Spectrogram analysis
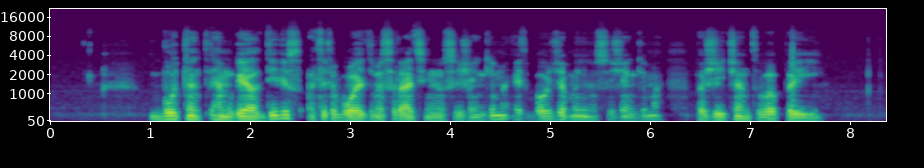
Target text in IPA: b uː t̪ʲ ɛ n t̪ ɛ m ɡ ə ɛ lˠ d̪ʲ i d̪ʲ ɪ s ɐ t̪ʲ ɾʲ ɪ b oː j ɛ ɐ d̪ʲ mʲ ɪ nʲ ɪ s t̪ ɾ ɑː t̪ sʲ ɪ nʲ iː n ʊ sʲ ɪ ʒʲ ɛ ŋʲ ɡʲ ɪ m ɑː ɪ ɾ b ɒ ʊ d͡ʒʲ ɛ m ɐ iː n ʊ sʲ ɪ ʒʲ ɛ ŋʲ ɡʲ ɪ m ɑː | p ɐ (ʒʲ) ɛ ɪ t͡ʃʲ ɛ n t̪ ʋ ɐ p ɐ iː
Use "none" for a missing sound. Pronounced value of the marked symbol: ʒʲ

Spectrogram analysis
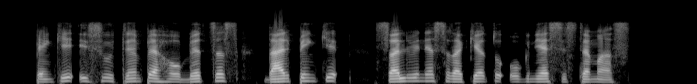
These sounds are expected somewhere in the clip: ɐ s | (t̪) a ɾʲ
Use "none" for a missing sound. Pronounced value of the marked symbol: d̪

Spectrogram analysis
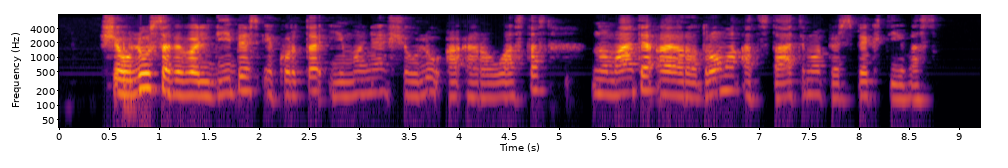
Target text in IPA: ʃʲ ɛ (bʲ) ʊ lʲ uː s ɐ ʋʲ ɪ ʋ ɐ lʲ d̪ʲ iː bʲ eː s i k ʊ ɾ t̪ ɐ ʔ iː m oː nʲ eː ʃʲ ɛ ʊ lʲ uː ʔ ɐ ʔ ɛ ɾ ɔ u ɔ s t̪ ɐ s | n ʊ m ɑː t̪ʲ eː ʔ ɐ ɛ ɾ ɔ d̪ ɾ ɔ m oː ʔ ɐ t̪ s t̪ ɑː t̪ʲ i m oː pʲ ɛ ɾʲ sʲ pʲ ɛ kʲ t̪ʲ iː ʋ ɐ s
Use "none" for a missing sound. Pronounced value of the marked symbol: none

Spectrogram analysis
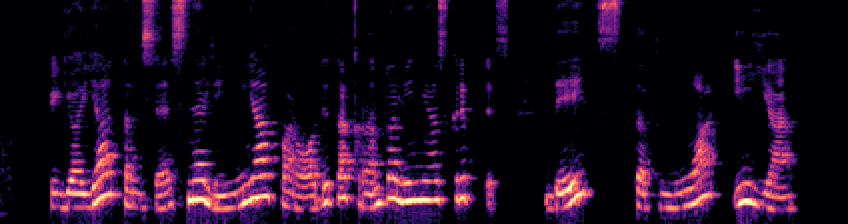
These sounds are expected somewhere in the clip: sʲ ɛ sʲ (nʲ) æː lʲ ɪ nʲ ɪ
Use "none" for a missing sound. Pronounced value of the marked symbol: nʲ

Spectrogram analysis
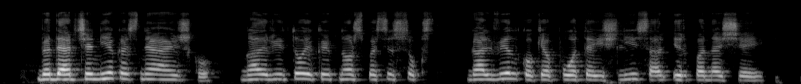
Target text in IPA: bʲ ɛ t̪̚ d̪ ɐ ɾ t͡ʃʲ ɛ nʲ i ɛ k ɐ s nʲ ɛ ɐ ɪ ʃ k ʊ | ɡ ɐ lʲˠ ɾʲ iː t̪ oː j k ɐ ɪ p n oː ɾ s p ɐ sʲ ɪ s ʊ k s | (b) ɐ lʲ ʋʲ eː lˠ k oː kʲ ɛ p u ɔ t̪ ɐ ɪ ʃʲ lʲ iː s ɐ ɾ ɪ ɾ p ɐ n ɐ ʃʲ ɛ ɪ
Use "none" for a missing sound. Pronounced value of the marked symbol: ɡ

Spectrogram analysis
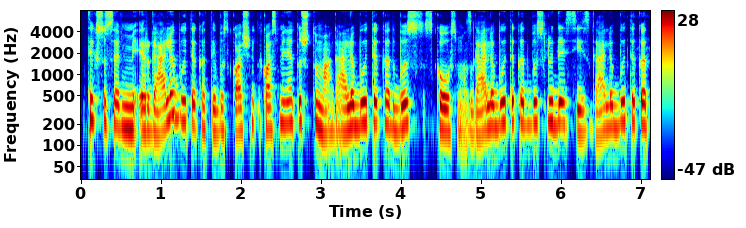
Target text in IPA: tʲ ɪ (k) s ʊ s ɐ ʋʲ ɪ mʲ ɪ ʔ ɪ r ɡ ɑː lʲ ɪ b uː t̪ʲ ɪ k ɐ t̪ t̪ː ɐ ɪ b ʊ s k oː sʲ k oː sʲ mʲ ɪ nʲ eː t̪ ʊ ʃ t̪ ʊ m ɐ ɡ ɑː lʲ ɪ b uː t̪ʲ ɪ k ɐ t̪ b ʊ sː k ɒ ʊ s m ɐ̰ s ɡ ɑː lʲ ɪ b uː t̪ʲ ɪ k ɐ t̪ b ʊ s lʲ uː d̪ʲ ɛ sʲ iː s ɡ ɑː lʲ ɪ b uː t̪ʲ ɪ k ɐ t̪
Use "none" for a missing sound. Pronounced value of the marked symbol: k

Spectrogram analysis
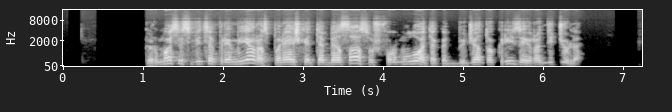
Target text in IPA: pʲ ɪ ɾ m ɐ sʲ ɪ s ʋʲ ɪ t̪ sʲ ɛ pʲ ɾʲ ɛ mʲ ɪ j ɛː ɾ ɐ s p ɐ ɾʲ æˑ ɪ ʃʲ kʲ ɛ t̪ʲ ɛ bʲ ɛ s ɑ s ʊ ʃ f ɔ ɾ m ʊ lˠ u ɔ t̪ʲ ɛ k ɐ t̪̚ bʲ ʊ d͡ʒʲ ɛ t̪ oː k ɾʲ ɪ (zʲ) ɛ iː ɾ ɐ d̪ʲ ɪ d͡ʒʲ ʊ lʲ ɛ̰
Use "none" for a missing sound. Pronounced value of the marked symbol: zʲ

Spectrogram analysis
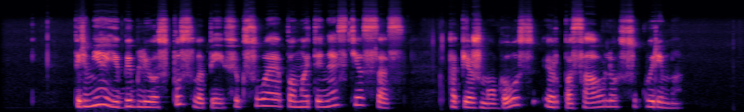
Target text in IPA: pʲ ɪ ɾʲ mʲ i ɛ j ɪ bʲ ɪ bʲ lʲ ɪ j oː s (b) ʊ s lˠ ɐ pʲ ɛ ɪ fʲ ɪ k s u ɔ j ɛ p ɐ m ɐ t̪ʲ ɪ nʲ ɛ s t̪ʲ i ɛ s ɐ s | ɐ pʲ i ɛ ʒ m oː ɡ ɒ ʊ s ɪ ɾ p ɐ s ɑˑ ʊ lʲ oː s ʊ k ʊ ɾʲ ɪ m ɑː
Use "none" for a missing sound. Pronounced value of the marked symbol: p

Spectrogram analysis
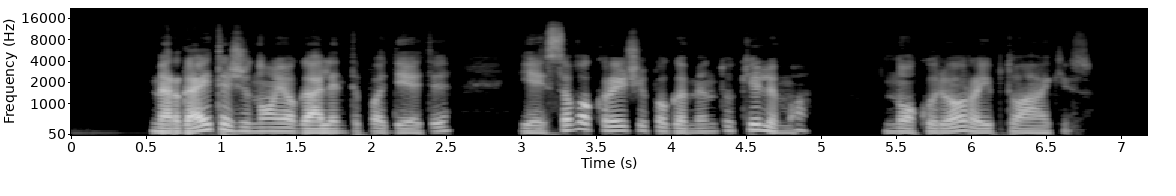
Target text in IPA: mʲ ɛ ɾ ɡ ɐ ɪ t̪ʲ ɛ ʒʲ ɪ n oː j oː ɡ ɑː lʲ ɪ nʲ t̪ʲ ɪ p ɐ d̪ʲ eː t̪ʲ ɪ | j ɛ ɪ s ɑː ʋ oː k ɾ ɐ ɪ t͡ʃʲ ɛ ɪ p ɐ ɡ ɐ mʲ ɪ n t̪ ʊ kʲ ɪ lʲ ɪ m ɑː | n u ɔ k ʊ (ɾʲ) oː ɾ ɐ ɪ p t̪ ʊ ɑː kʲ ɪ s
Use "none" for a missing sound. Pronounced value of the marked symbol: ɾʲ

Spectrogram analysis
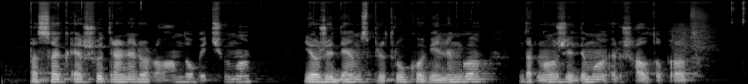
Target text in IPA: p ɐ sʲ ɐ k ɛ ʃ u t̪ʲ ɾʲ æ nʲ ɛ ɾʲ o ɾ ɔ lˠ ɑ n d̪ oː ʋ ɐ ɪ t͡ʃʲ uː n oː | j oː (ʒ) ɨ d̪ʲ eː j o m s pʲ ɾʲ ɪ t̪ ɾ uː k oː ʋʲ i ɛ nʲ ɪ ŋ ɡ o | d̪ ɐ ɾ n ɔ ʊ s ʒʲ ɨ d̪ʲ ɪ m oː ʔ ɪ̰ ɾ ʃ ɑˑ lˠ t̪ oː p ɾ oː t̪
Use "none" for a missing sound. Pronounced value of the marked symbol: ʒ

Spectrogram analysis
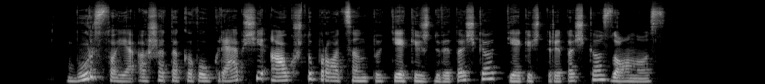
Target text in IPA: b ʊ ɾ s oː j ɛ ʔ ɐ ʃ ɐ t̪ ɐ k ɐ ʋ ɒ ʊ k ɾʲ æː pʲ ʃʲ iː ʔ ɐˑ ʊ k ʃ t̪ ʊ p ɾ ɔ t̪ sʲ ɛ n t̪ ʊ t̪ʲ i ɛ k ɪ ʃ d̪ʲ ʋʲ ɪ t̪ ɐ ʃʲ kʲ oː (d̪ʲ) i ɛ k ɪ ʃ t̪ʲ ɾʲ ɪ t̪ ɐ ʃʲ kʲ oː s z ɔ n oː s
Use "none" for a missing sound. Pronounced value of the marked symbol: t̪ʲ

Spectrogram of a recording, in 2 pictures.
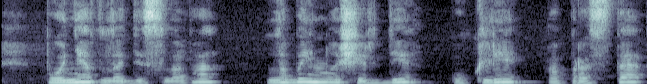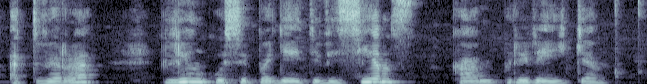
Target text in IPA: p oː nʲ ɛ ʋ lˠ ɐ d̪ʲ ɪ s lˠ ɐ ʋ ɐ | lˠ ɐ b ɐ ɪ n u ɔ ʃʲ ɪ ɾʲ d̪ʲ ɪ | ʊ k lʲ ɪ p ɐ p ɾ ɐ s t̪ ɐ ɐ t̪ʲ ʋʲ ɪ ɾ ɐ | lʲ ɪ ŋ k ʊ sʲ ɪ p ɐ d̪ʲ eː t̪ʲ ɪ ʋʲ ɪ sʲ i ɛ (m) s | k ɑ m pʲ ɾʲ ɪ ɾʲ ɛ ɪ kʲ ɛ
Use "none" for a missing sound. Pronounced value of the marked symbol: m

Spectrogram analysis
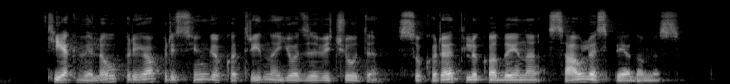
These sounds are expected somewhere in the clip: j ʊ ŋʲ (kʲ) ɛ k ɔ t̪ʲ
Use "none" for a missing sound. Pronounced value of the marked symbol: ɡʲ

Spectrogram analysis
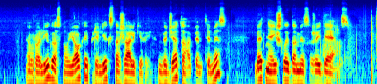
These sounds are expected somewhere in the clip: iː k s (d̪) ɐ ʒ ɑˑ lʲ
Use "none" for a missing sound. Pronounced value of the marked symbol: t̪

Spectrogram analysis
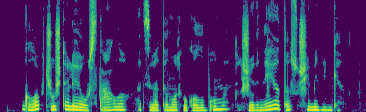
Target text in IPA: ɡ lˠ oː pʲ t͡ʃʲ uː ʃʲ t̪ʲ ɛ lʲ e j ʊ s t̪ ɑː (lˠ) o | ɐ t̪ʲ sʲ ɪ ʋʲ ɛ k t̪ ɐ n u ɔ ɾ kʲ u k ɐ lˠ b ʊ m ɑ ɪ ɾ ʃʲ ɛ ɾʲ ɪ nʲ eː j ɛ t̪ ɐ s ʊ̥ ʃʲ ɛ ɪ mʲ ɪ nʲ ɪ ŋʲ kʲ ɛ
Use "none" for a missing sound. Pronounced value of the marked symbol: lˠ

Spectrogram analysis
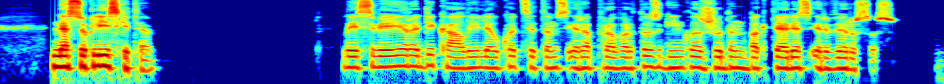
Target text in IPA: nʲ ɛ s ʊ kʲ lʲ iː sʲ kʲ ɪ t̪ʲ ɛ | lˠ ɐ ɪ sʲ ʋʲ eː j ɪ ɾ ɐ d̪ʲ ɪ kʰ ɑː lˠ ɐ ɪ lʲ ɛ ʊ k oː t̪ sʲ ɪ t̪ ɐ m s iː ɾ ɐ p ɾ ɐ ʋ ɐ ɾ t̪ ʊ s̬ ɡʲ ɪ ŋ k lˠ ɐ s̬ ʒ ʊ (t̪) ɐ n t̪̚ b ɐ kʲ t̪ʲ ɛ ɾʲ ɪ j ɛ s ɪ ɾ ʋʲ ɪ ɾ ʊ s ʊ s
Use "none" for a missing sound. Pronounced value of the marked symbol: d̪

